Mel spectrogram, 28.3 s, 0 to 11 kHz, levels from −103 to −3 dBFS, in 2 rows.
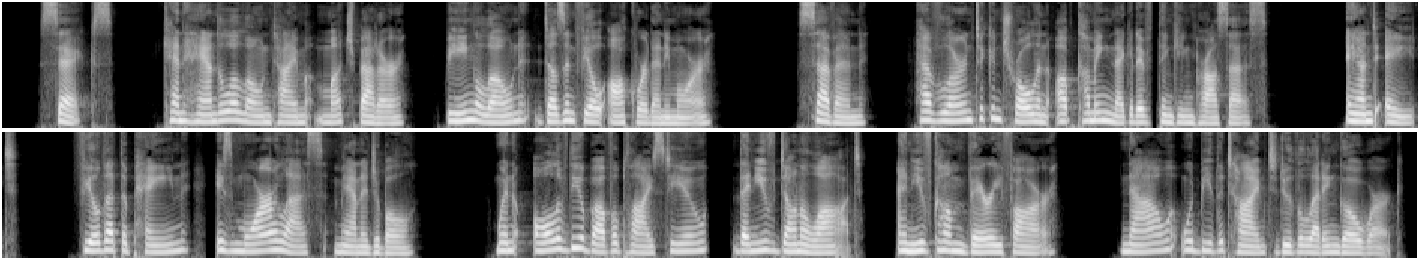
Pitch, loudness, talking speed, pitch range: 185 Hz, -18 LUFS, 135 wpm, 165-210 Hz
